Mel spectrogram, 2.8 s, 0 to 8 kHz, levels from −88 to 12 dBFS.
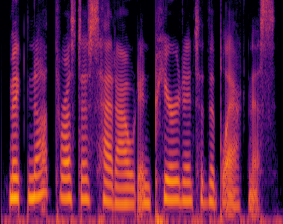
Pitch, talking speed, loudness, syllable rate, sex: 210 Hz, 210 wpm, -20 LUFS, 5.9 syllables/s, female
